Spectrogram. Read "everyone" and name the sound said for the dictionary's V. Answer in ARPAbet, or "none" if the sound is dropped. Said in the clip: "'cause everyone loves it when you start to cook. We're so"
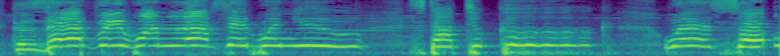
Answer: V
